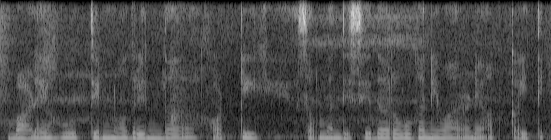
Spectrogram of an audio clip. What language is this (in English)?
Kannada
